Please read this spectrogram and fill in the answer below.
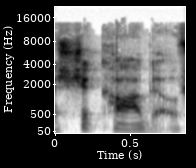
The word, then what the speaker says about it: Chicago: Po angielsku się wymawia Chicago.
